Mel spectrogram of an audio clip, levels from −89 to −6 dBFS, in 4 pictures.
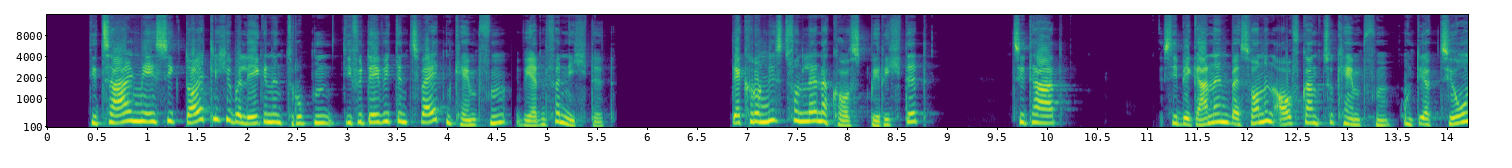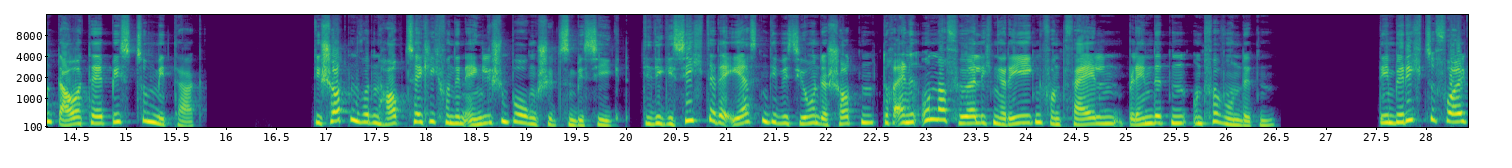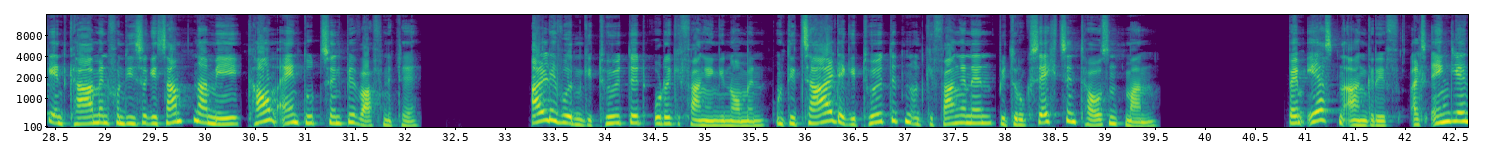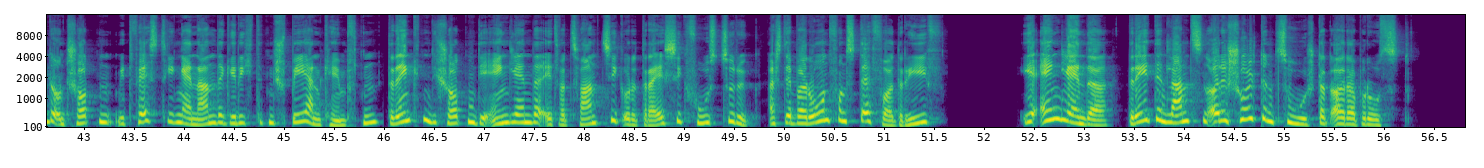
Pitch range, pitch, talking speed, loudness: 180-255 Hz, 220 Hz, 135 wpm, -15 LUFS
